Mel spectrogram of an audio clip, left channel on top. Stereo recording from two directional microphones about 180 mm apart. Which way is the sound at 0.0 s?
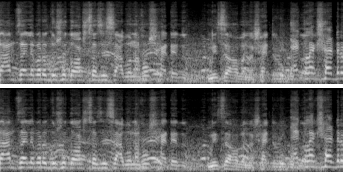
35° right (ahead or behind).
